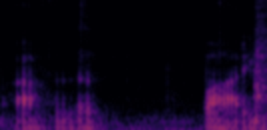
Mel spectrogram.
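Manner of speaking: normal talking voice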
